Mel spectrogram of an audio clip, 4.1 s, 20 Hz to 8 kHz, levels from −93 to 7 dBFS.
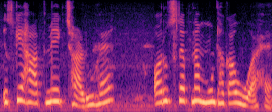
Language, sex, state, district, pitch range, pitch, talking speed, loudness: Hindi, female, Chandigarh, Chandigarh, 250-315 Hz, 285 Hz, 190 wpm, -11 LUFS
